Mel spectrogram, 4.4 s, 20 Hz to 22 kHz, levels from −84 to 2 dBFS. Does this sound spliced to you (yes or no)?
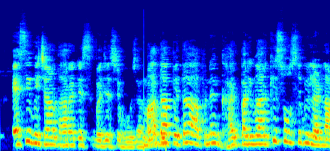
yes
